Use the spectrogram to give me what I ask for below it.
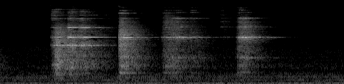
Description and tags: ice cubes in glass
4 ice cubes falling in a tumbler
